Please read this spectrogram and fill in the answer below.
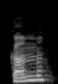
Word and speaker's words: comme: Bom, comme, não se pronuncia esse E, mas levemente esse M, comme, d'habitude.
